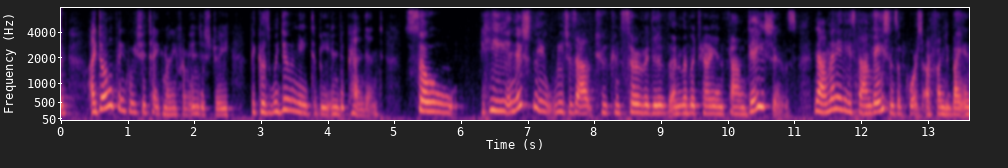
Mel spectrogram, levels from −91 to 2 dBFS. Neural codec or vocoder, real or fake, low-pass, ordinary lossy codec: codec, 16 kHz, 2 kbps, FreqCodec, larger model; fake; 7.2 kHz; AAC, 48 kbps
